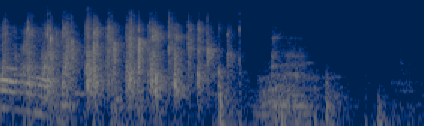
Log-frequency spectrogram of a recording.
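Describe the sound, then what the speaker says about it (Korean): A small group clapping to welcome a light-and-shadow children's story, a quick rhythmic run of close claps for about two seconds that fades into quieter room sounds. "박수로 맞이해 주세요"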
